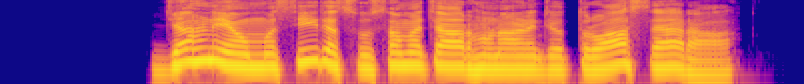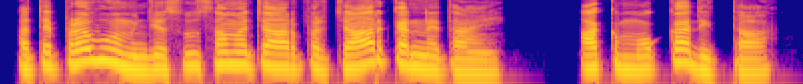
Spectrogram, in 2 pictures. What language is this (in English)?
Gaddi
